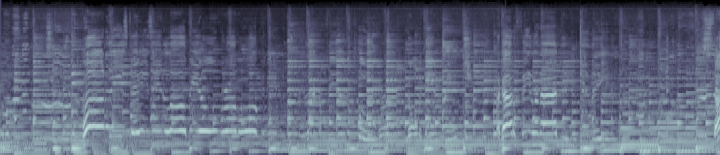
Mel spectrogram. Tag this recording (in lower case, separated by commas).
bluegrass, singing, country, music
